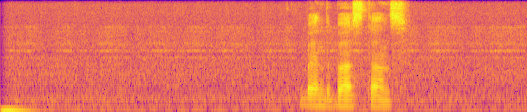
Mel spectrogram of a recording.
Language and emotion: Russian, neutral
